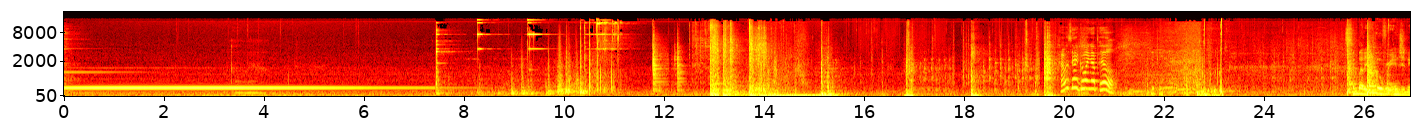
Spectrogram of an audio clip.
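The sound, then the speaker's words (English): A steady hum gives way to a string of clicks, knocks, rattles, whirs and rolling clatter, one mechanical event triggering the next, as a Rube Goldberg chain-reaction machine runs. “Seriously, the people that make these Rube Goldbergs are amazing.”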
